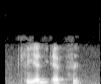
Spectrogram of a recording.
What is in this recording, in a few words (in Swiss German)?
"grieni apfel", alsace; vin; pommes vertes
